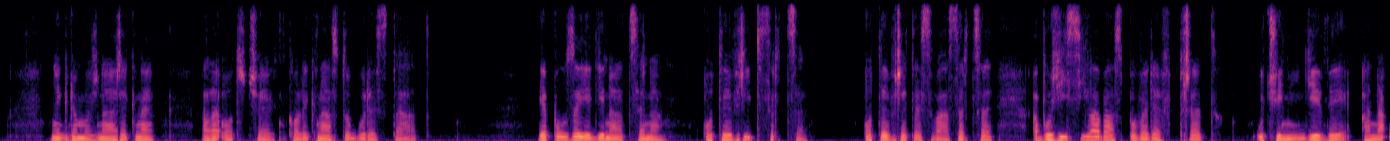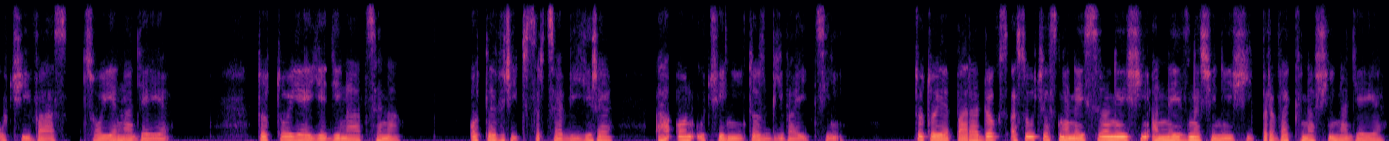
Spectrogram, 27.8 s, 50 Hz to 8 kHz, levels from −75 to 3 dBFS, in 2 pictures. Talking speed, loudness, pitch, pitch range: 120 wpm, -24 LUFS, 140 Hz, 120-150 Hz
